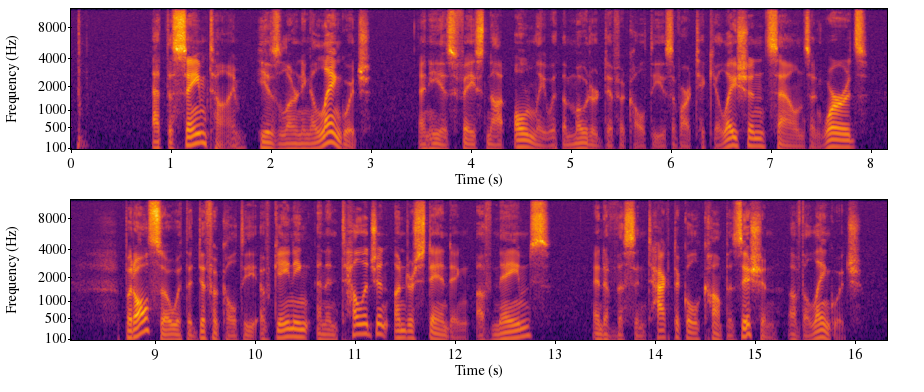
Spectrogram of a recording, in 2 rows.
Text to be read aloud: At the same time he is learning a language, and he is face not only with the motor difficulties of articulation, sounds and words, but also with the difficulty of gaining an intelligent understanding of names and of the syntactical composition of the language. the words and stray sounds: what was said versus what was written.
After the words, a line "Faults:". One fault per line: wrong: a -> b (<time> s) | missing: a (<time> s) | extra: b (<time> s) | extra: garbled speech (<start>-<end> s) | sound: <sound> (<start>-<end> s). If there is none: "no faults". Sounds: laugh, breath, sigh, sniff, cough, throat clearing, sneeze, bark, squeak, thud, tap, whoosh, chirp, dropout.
At the same time he is learning a language, and he is faced not only with the motor difficulties of articulation, sounds and words, but also with the difficulty of gaining an intelligent understanding of names and of the syntactical composition of the language.
Faults:
sound: thud (0.1-0.3 s)
wrong: face -> faced (3.9 s)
